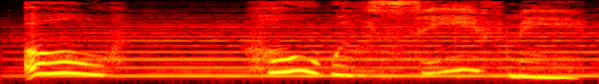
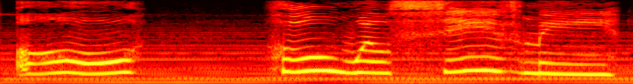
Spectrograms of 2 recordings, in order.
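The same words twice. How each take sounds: First: It is said in a tiny, quiet voice. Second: It is said a little louder.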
